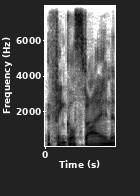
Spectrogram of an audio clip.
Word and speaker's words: Finkelstein: Stop is is he called Dr. Frank- Finkelstein, not Frankenstein? Finkelstein, yeah. Um, um, they only say his name a couple times, but yeah, she's like this kind of ragged.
